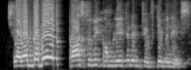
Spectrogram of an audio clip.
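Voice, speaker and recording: In a Telugu accent, a man speaks with a high pitch and ordinary pitch variation. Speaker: biology teacher. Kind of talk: lecture.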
